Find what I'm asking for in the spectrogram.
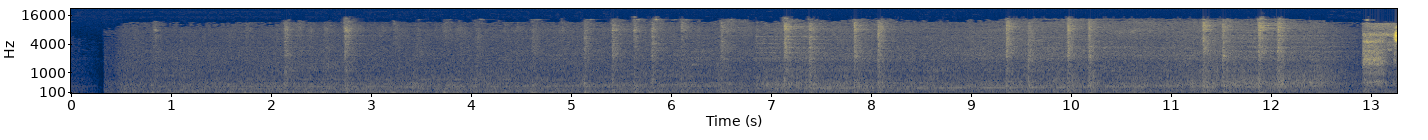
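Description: Train running at a station in an animated film, a steady dense rumble of wheels and carriage noise throughout, with brighter clanks and clatter scattered across, loud and close with no voices.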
